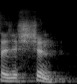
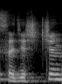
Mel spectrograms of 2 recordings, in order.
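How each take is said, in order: First: The middle sound is said as 'sh'. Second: The middle sound is said as 'ch'. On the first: The speaker calls it wrong. "हम पढ़ते हैं सजेशन" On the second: The speaker calls it right. "इसी same rule पर ये सजेशन होता है"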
